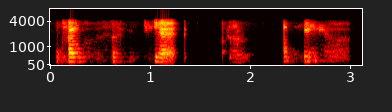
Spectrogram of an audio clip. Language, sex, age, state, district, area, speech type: Marathi, male, 30-45, Maharashtra, Amravati, rural, conversation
